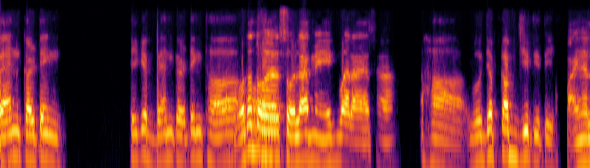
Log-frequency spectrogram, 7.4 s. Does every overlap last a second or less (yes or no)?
yes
